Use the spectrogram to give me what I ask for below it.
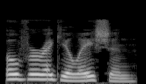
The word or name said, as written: overregulation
